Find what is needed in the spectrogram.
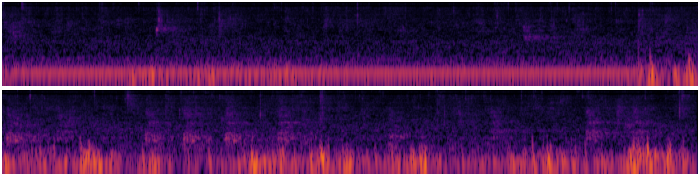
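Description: Rainwater dripping and pattering through a leaking roof onto a flooded floor, with faint scattered drips over a steady low hum. About halfway through, irregular low thumps and rumbles come in.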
